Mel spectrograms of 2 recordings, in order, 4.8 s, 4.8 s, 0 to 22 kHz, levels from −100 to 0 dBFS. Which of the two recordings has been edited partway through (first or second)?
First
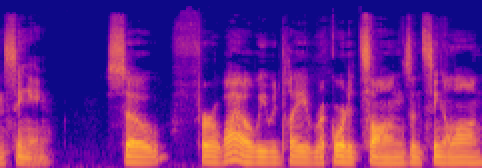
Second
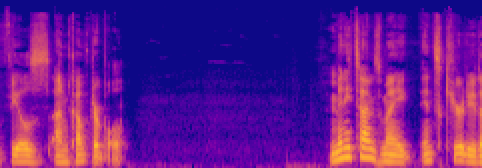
first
